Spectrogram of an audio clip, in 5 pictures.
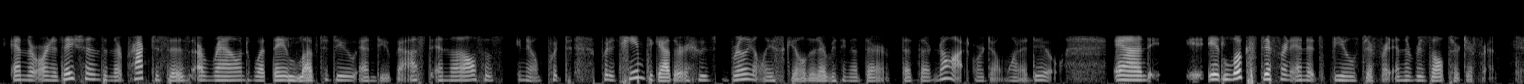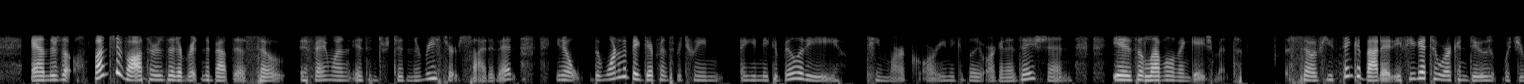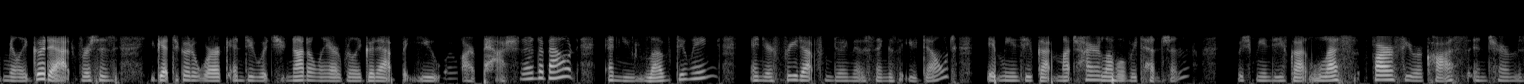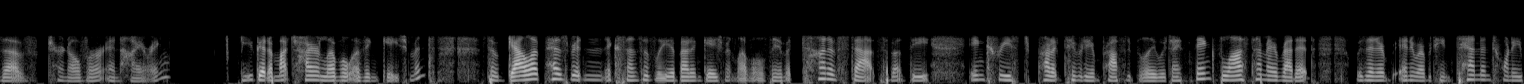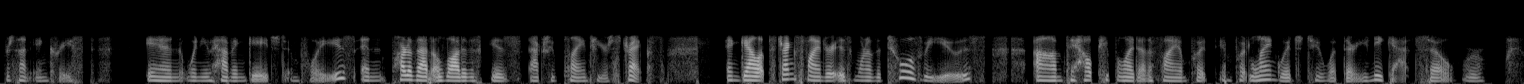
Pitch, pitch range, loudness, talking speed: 190 Hz, 175-210 Hz, -27 LUFS, 210 wpm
